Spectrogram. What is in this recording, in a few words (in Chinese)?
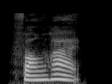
"妨碍", Chinese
